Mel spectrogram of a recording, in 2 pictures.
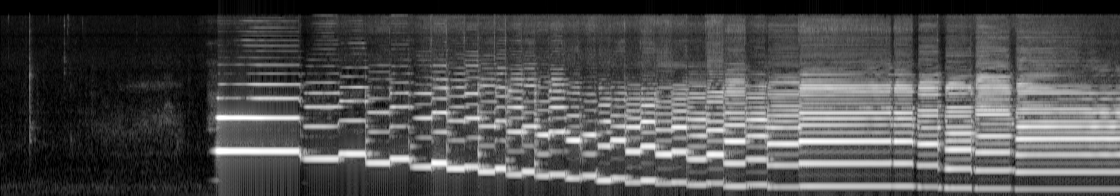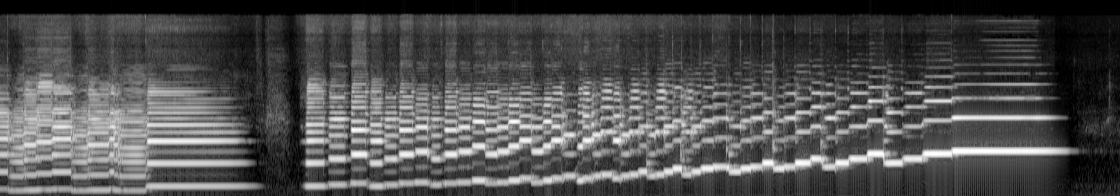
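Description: Buffet Festival Bb clarinet, fitted with red and orange Color-Rings, played solo: a long stepwise scale runs down to the bottom of its range, stops briefly, then climbs back up and ends on a held high note.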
